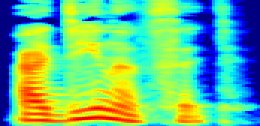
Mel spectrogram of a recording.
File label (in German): russische zahl 20; russische zahl 11; Zahlen auf Russisch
